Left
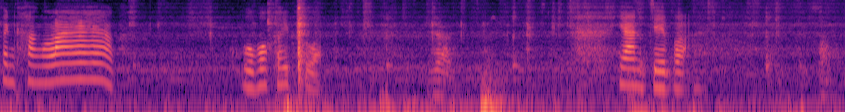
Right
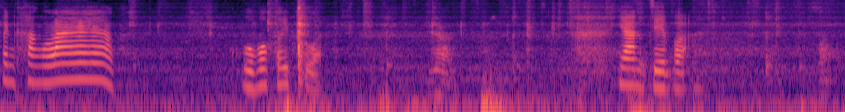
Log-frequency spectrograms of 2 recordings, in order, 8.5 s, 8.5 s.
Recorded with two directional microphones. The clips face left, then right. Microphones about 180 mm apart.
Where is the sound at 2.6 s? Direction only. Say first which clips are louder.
Even; 5° left (ahead or behind).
